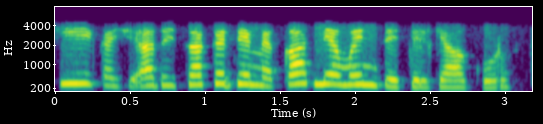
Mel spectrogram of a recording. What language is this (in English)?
Kashmiri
